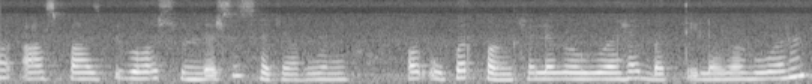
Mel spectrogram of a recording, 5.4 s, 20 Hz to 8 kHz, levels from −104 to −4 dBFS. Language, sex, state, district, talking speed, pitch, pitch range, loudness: Hindi, female, Bihar, Kaimur, 210 wpm, 220 Hz, 210-235 Hz, -18 LUFS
